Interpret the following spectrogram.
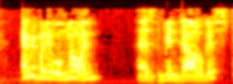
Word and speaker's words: Mindaugas: So it should be pronounced Mindaugas. The surname is normally pronounced well, except I don't like how people say it Mindaugas. It sounds a bit weird in Lithuanian. So more pressure on the letter N.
